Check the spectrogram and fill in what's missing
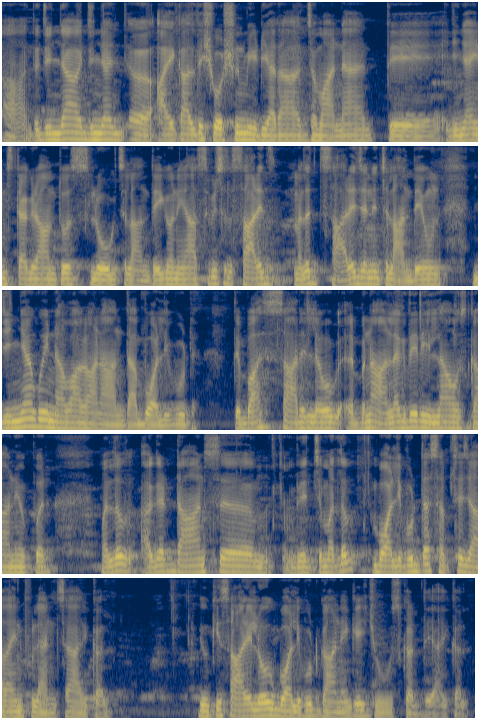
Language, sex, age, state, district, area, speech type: Dogri, male, 18-30, Jammu and Kashmir, Reasi, rural, spontaneous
